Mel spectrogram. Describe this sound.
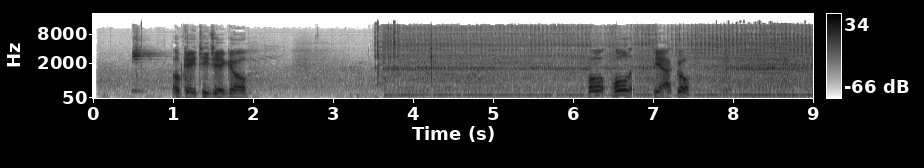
A horn honks, a man speaks, ans a motorbike starts up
